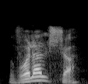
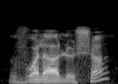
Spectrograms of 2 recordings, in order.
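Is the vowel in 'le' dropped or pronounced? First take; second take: dropped; pronounced. First: The vowel in 'le' is dropped, said faster. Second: The vowel in 'le' is pronounced, said slowly. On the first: "si on veut parler à un rythme un peu plus rapide" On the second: "soit en prononçant le E, ... ça veut dire qu'on parle plutôt lentement"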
